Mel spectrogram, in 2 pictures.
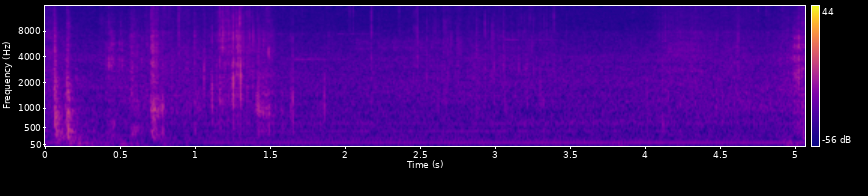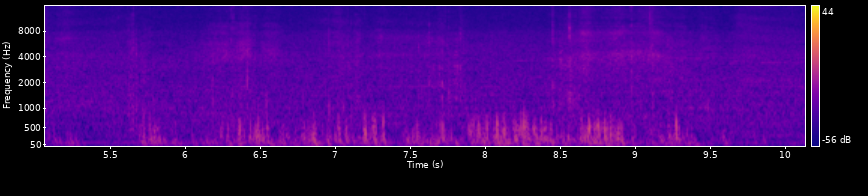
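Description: Footsteps crunching on gravel through the second half, louder than anything else, over a steady low hum that stops about halfway; a few light clicks near the start.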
